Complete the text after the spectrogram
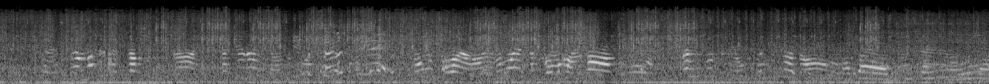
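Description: A young woman speaks brightly into a microphone over loudspeakers.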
